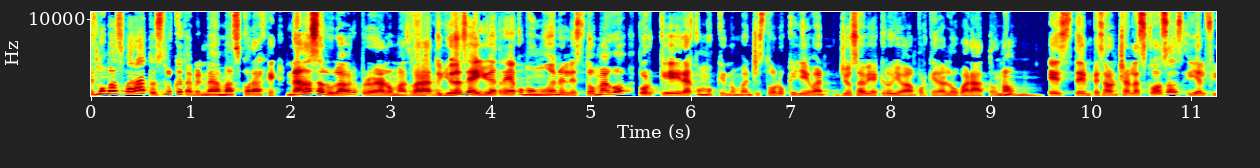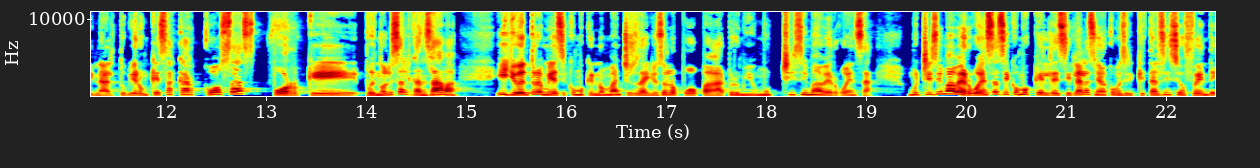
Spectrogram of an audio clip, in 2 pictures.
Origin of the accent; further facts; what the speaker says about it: Tijuana, Baja California, Mexico; moved away; yo soy de Tijuana y yo soy como que, no manches, yo me digo, es mi barrio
